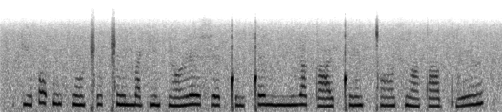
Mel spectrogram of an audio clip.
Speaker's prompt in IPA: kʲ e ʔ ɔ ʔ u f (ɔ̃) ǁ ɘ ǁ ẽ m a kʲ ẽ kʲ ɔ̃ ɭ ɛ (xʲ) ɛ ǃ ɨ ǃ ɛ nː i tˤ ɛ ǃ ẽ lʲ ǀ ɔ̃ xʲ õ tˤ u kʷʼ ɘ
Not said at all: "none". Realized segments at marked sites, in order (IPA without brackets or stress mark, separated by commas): õ, x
